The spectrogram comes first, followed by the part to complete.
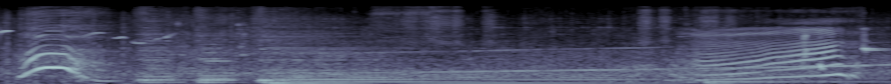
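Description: Cartoon background music with sound effects. A loud, short pitched call rises and falls right at the start. It is followed by a steady low drone with a thin tone slowly climbing over it, and a quick upward glide near the end.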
